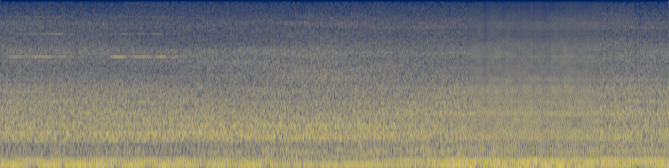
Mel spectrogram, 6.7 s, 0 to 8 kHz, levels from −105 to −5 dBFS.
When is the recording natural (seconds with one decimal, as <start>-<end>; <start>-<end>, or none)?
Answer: 0.0-4.7; 6.0-6.7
